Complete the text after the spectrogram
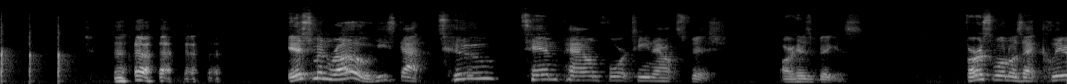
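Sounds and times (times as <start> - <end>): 
round of applause: 0.0 - 0.8
laughter: 1.2 - 2.2
speech: 1.2 - 2.3, 2.9 - 8.7, 9.6 - 10.6.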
